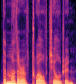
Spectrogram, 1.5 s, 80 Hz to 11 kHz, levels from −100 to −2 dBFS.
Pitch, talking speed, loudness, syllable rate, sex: 205 Hz, 195 wpm, -15 LUFS, 5.4 syllables/s, female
